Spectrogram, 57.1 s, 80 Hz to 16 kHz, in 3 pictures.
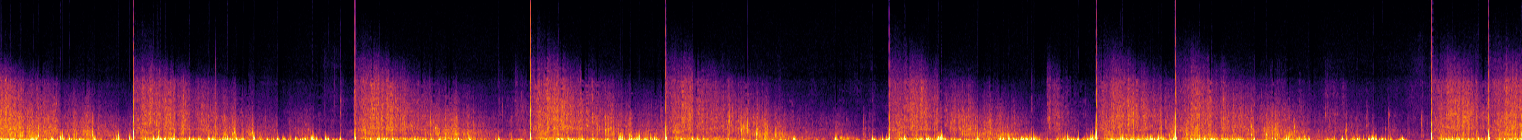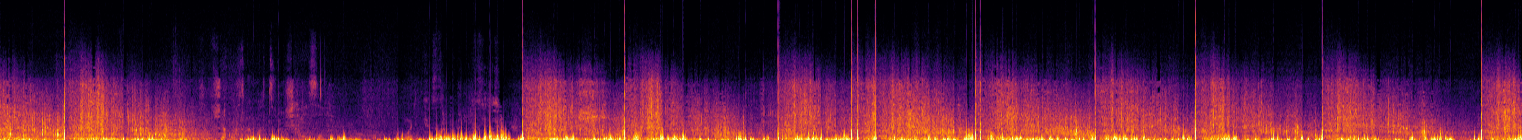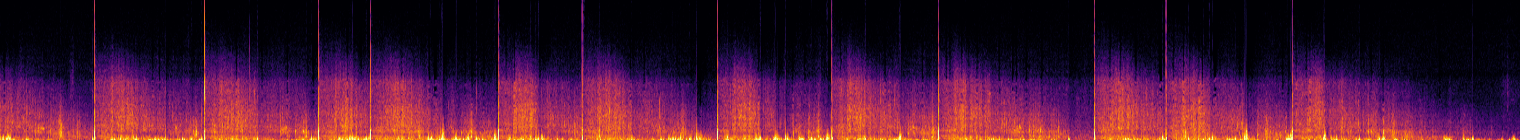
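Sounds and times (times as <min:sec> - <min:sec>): fireworks crackling and banging: 0:00.0 - 0:57.0.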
